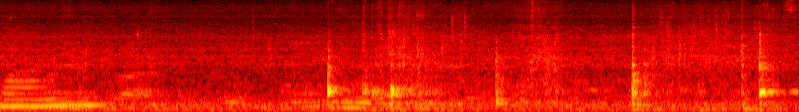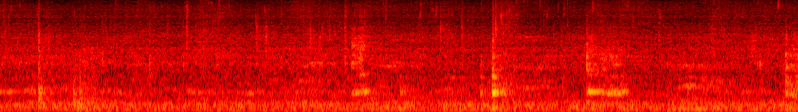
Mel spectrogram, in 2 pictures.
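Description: Garlic slices frying in hot sesame oil in a pan, the oil sizzling steadily while a spatula stirs them. The spatula knocks against the pan in a few sharp clicks between about one and a half and four seconds in.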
